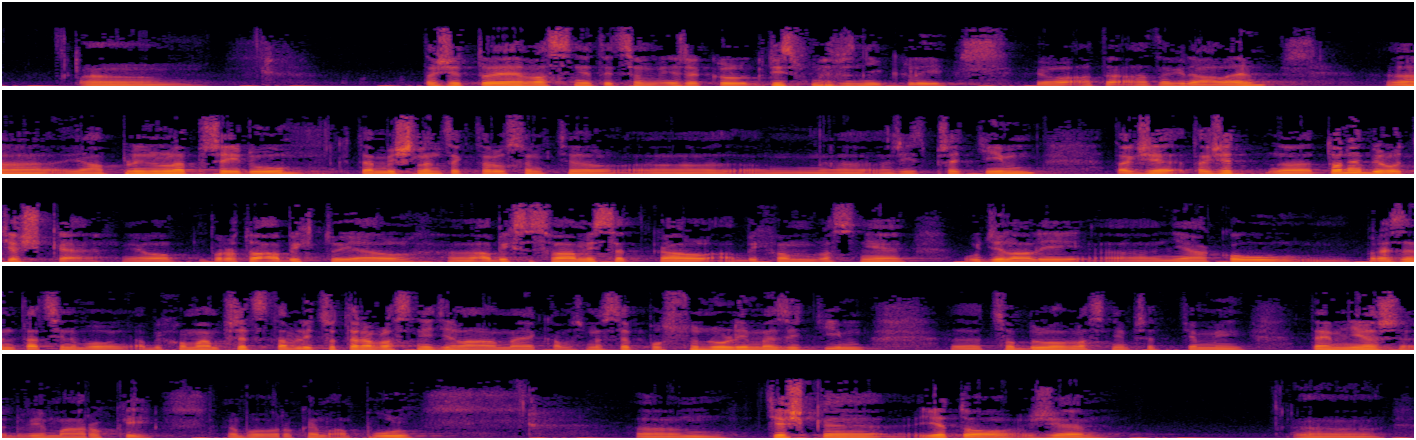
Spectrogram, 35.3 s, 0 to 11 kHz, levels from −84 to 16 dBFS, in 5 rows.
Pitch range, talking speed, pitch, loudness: 125-140 Hz, 135 wpm, 130 Hz, -22 LUFS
